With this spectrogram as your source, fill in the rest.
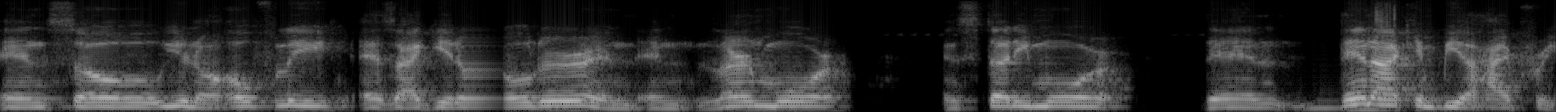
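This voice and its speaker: A man talks at a fairly slow pace and medium pitch. He speaks with a slight Southern US accent. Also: ordinary pitch variation. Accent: slight Southern drawl. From Washington State, US. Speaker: spiritual initiate. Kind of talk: interview.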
